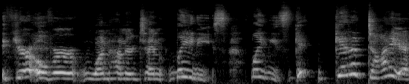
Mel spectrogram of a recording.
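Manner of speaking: earnest, dead serious, totally straight-faced, matter-of-fact. Retelling what a man in a TikTok said, imitating his tone. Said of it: "he seriously said it in that tone".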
